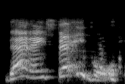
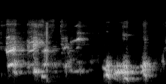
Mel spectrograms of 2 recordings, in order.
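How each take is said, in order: First: Said in the usual way. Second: "That ain't stable" jumped way up high and thin, half whispered at the end; squeaky high repeat. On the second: Shown as a demonstration. Repeating her punchline to her co-host in a squeaky high voice. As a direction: squeak it back as a joke after laughing.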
